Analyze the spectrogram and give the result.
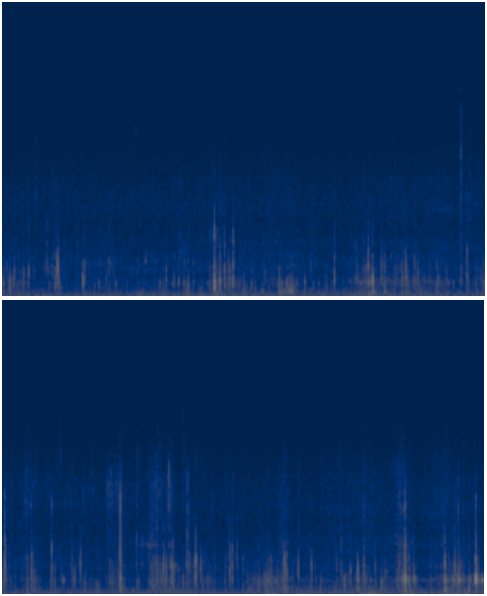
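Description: A wooden spoon stirs small solid wooden beads, acorns, acorn pieces and leaves in a full wooden bowl, with long nails nearby. The result is a quiet, steady stream of dry clattering and rustling, broken by irregular sharper clicks that stop instantly without ringing.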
